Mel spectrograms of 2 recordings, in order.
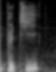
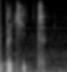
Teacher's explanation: Final T is not pronounced, and then when you add this E at the end, you get the sound T, petite. Okay, il est petit, elle est petite.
